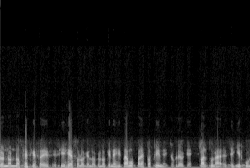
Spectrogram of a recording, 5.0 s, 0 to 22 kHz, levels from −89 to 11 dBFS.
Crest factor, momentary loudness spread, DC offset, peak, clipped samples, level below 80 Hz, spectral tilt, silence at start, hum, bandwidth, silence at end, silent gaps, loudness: 18 dB; 7 LU; under 0.1%; -2 dBFS; under 0.1%; -60 dBFS; -8.5 dB/octave; 0 s; none; 6.6 kHz; 0 s; none; -21 LUFS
